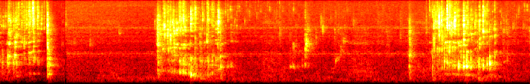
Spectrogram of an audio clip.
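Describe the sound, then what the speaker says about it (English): Home-canned taco soup being ladled into jars in a kitchen, with soft pours and drips, light clinks of glass and utensils, and a few louder clatters spaced across the stretch. "So I'm gonna start filling up jars, and I'll bring you guys down here and you can watch the process."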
